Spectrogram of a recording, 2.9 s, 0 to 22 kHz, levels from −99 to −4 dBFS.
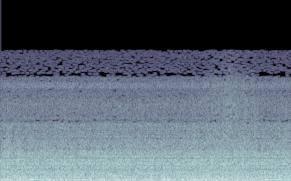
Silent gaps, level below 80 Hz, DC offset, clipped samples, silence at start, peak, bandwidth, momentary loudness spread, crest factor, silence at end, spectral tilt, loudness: none; -32 dBFS; under 0.1%; under 0.1%; 0 s; -4 dBFS; 16 kHz; 1 LU; 14 dB; 0 s; -3.5 dB/octave; -17 LUFS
